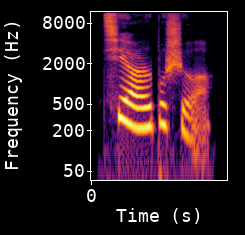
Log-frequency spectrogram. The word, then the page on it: 锲而不舍: qiè ér bù shě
